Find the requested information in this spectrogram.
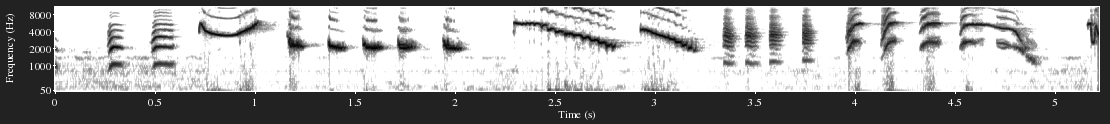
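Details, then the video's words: Asian pied starling in full song for training kept birds: short whistled notes, long downward-gliding whistles, rapid chattering bursts and rising slurs in quick succession, loud and clear. "Suara Burung Jalak Suren - Masteran & Pancingan Jalak Agar Mompa Gacor"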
